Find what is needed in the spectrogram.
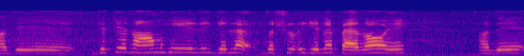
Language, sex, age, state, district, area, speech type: Dogri, male, 45-60, Jammu and Kashmir, Jammu, urban, spontaneous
